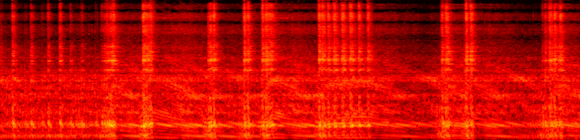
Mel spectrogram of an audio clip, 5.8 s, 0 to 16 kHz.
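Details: 1996 Honda CR250 two-stroke dirt bike, first start on day one of a build, 93-octane pump gas, choke off: crisp blips climbing and dropping cleanly, loud raspy exhaust from a cracked pipe; runs healthy.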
